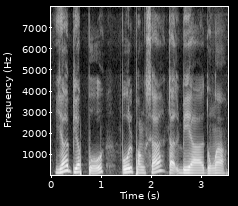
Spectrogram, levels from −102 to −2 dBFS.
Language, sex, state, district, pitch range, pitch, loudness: Garo, male, Meghalaya, West Garo Hills, 125-170 Hz, 140 Hz, -14 LUFS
